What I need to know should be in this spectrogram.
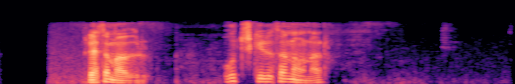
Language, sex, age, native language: Icelandic, male, 60-69, Icelandic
